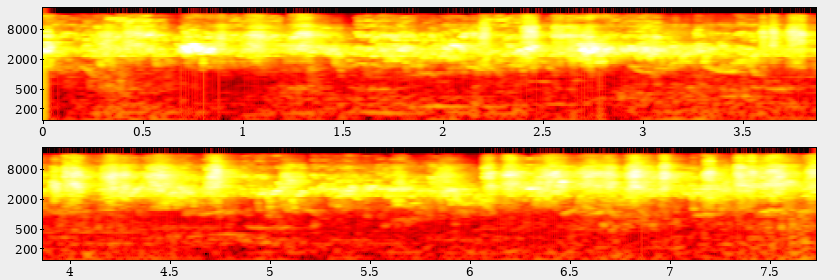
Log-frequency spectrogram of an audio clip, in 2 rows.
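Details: Budgerigars chirping on the morning of October 1, 2023: dense, overlapping high chatter and squawky warbles run without pause, with a few sharper notes standing out.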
